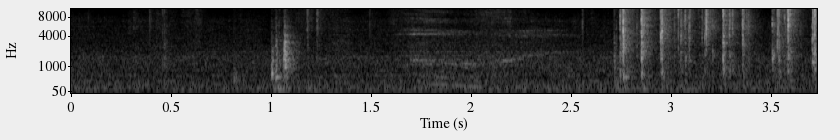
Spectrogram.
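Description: Cards flick and slap together as they are shuffled by hand.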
